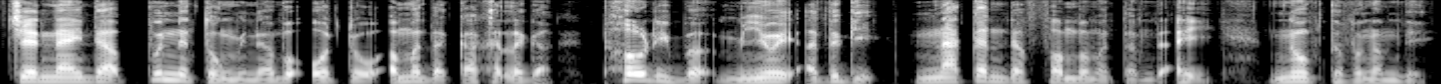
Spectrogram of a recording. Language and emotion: Manipuri, happy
